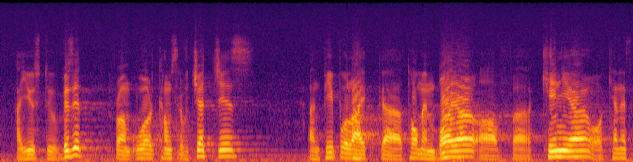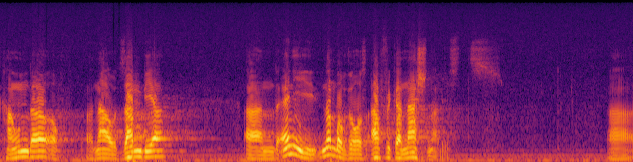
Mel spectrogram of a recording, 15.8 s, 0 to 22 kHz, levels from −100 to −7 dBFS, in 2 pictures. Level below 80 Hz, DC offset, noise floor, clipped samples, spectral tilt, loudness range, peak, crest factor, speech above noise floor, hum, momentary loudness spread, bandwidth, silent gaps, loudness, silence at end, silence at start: -46 dBFS; under 0.1%; -47 dBFS; under 0.1%; -8 dB/octave; 5 LU; -4 dBFS; 18 dB; 27 dB; none; 14 LU; 12.5 kHz; none; -21 LUFS; 0 s; 0 s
